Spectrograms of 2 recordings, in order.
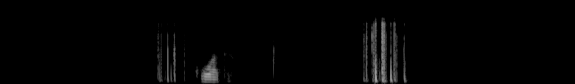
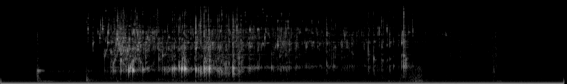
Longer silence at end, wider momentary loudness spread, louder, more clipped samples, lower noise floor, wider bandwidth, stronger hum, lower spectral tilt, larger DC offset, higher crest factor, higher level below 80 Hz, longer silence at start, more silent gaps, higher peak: first, 1.7 s vs 0 s; second, 18 LU vs 22 LU; first, -33 LUFS vs -37 LUFS; neither; first, under -90 dBFS vs -63 dBFS; second, 9 kHz vs 16.5 kHz; neither; first, -2.5 dB/octave vs -0.5 dB/octave; second, under 0.1% vs 2%; first, 38 dB vs 28 dB; second, -82 dBFS vs -62 dBFS; first, 1.55 s vs 0.1 s; neither; first, -2 dBFS vs -12 dBFS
